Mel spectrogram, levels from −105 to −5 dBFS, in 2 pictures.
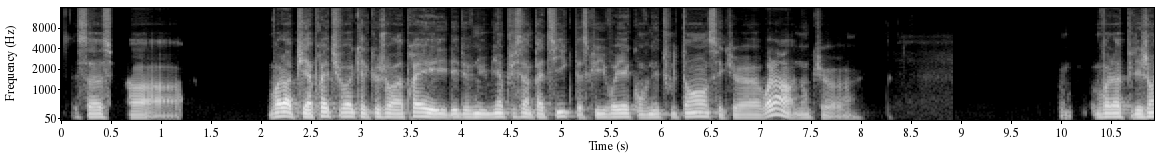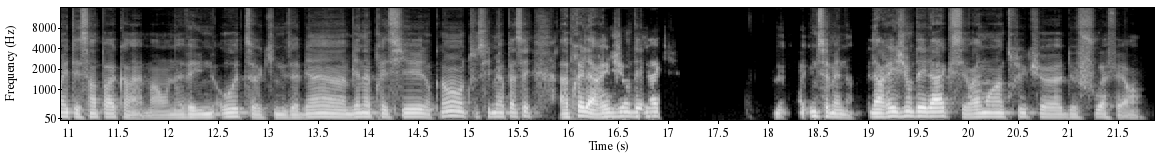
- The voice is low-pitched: Yes, low, 115 Hz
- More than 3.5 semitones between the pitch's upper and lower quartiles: No, average, 2.8 semitones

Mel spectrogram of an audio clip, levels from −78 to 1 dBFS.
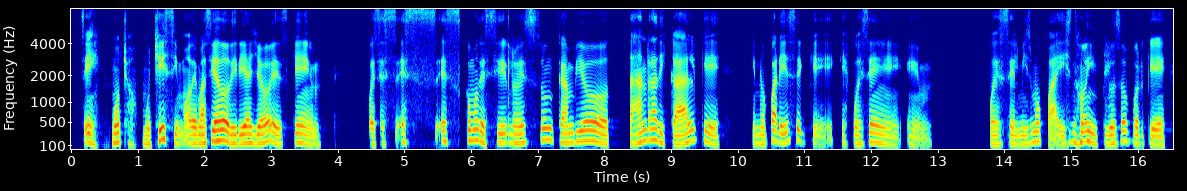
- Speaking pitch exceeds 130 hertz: Yes, medium, 140 Hz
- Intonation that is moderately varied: Yes, average, 3.7 semitones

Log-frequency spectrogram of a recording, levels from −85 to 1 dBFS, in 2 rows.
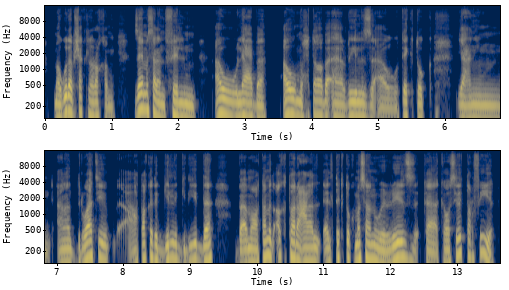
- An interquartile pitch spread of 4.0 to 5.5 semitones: Yes, average, 4.6 semitones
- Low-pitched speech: Yes, low, 120 Hz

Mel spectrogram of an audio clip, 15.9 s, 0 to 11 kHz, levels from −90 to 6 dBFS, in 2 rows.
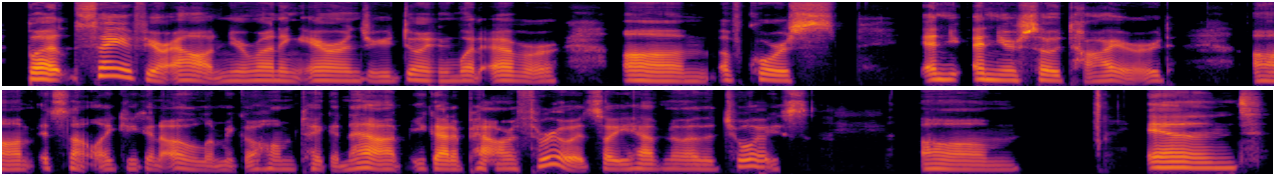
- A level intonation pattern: No, average, 3.6 semitones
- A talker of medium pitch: Yes, medium, 150 Hz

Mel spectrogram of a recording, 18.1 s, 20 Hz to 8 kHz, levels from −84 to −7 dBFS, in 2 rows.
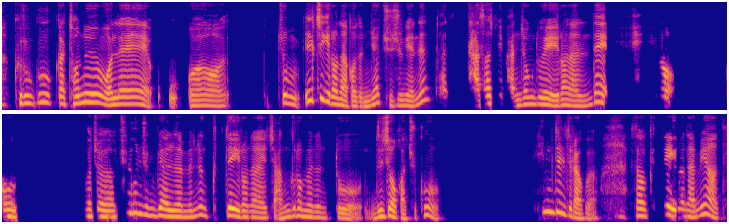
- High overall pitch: No, medium, 180 Hz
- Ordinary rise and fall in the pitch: No, wide, 5.8 semitones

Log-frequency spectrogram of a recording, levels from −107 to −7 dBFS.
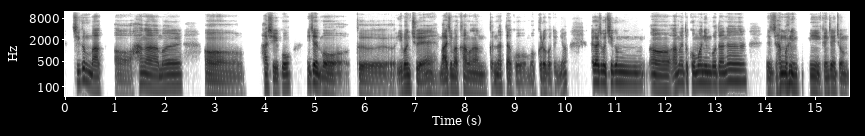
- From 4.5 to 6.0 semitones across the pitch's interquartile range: No, wide, 8.2 semitones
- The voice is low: Yes, low, 105 Hz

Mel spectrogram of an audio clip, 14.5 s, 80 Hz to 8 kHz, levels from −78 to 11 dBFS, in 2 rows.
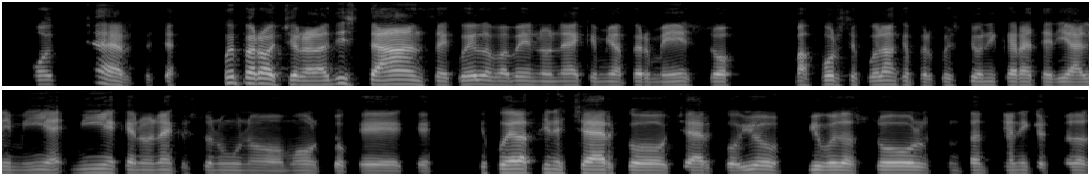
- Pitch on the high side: No, low, 125 Hz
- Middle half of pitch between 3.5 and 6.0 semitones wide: No, average, 2.7 semitones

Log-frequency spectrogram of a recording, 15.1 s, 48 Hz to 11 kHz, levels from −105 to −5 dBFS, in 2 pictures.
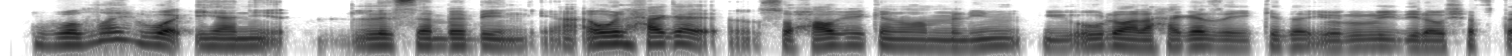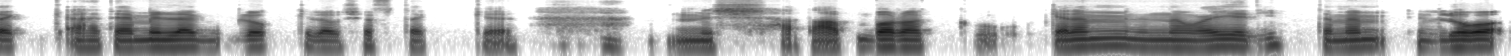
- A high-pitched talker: No, low, 125 Hz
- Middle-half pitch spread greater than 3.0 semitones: No, average, 2.7 semitones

